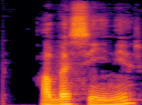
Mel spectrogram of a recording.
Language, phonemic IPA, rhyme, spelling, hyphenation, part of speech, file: Norwegian Bokmål, /abəˈsiːnɪər/, -ər, abessinier, ab‧es‧si‧ni‧er, noun, NB - Pronunciation of Norwegian Bokmål «abessinier».ogg
- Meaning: an Abyssinian (a native or inhabitant of Abyssinia, and older name for Ethiopia)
